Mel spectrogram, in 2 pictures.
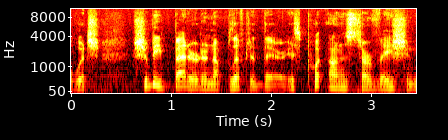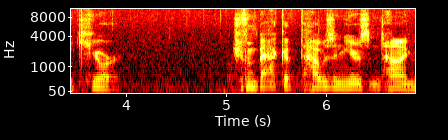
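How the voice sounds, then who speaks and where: An actor playing a bitter, wounded ex-convict in an audio stage play, intense and cunning, with dramatic, halting, emphatic delivery. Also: male voice, on the high side, natural voice. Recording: rainy ambience and faint noise.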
